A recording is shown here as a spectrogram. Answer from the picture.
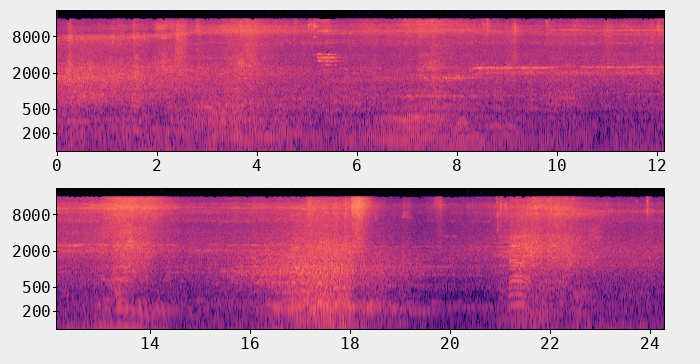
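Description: Steady low rumble of road traffic, with vehicles swelling past twice, near the middle and about three-quarters of the way through.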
